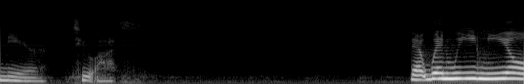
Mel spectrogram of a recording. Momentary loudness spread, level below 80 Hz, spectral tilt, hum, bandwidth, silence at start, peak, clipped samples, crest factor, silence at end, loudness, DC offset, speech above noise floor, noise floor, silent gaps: 25 LU; -54 dBFS; -9.5 dB/octave; none; 4.5 kHz; 0 s; -4 dBFS; under 0.1%; 14 dB; 0 s; -13 LUFS; under 0.1%; 47 dB; -60 dBFS; none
